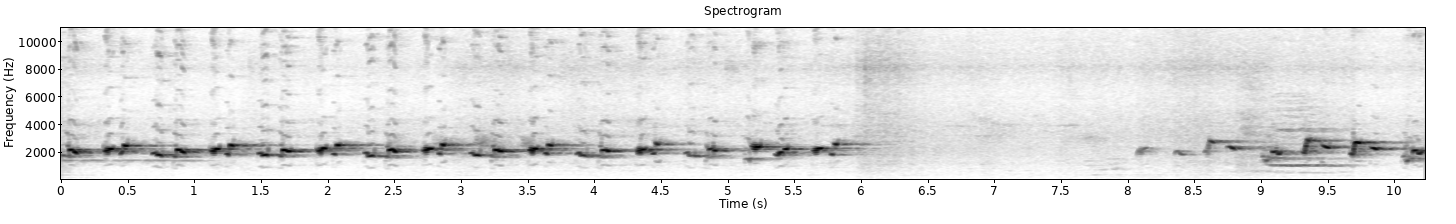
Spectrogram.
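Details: Fast, rolling whistled phrases from a yellow-vented bulbul singing ropel, ngikluk and garuda styles, pouring out without a break for six seconds, then a short silence before a higher, looping phrase resumes.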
